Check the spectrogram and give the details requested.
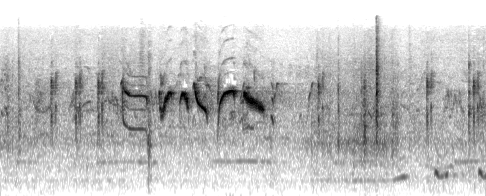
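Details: Yellow-eyed babbler, a resident of Vietnamese bamboo forest and scrub, singing a burst of loud, looping whistled phrases among rapid quieter chirps, followed by a run of thin ticking notes and a few faint low calls.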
